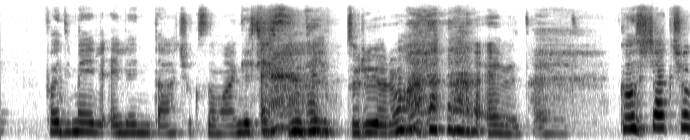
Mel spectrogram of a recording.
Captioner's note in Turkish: kahkaha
